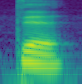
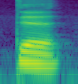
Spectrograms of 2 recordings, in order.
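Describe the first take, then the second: No difference in how they are said.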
